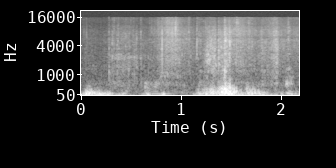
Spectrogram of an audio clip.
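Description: Bare hands scraping and scooping dry, crumbly soil out of a hole in the ground, with a couple of louder scuffs in the second half.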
